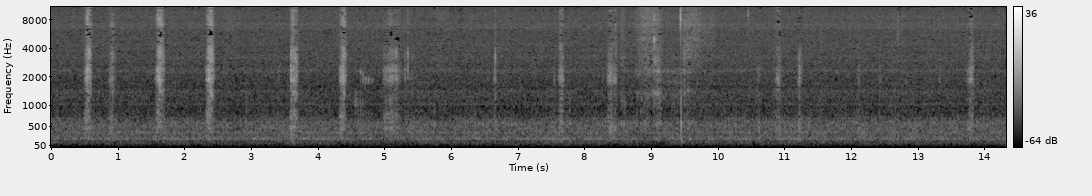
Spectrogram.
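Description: A metal dip-pen nib scratches across a flat sheet of white manga manuscript paper with a pencil sketch, making rough inking strokes. About nine sharp, bright scratches stand out over a steady, soft papery hiss, spaced irregularly through the clip.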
